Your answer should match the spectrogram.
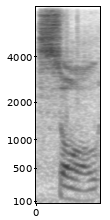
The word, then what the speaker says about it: Saul: It's actually Saul, S-A-U-L, Leo. To rhyme with Paul.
